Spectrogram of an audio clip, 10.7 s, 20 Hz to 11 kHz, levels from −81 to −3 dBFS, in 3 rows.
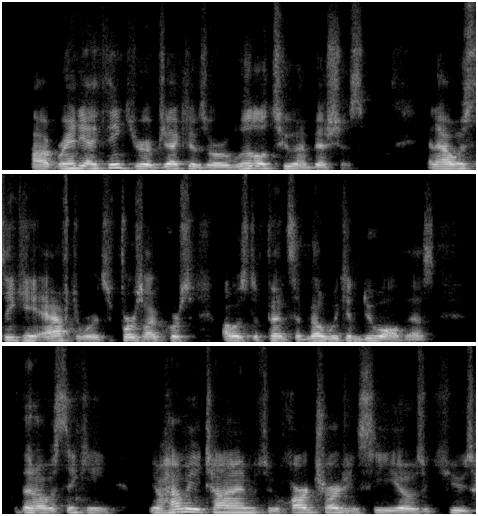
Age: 40-59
